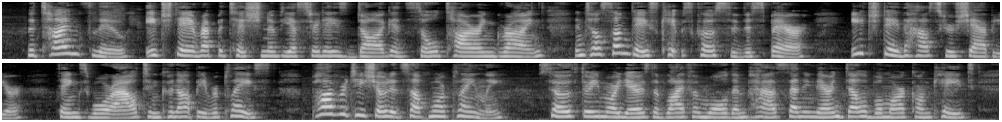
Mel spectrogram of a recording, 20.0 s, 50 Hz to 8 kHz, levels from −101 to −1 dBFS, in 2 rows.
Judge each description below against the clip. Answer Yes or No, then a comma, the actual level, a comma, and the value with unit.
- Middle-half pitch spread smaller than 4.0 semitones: Yes, average, 3.0 semitones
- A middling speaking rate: Yes, average, 165 wpm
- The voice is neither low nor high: No, high, 230 Hz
